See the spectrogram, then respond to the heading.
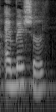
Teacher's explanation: nó sẽ rơi vào âm tiết thứ hai của từ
